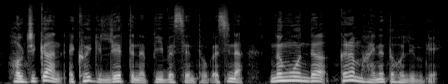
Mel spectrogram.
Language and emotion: Manipuri, happy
